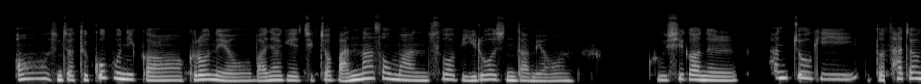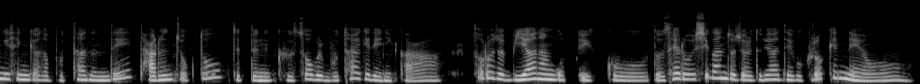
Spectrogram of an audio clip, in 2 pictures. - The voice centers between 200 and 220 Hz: Yes, high, 205 Hz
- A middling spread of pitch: Yes, average, 4.6 semitones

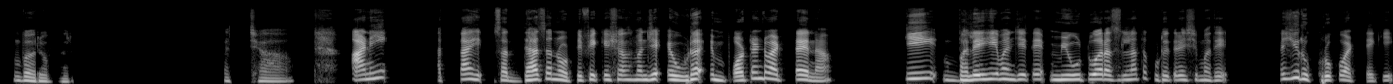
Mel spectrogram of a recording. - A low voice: No, high, 215 Hz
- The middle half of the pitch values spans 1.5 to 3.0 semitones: No, average, 3.7 semitones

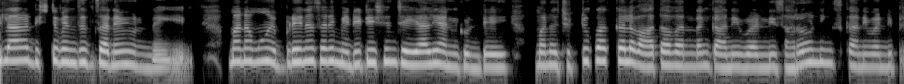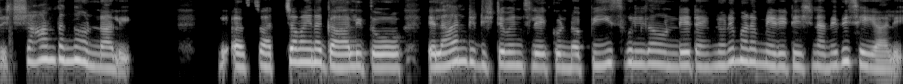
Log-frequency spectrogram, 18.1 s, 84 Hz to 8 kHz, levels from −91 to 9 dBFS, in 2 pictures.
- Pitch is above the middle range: Yes, high, 235 Hz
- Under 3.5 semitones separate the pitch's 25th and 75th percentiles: No, average, 4.2 semitones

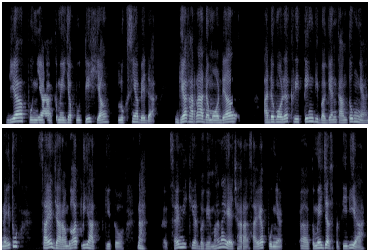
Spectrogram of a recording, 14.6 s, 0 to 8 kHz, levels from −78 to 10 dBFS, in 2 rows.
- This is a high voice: No, medium, 150 Hz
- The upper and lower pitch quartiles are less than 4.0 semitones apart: No, average, 4.8 semitones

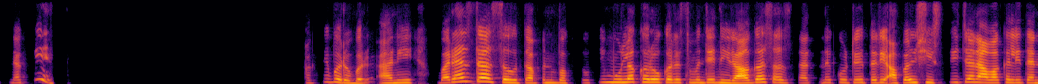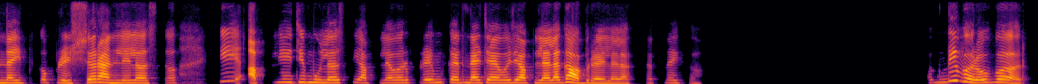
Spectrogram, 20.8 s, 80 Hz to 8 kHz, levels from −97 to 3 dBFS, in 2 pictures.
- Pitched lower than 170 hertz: No, very high, 255 Hz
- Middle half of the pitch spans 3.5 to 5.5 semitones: No, average, 2.8 semitones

